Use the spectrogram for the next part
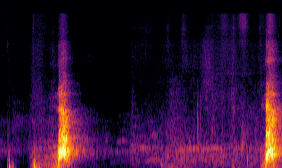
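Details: Labrador Retriever called Coco barking at people who came; two loud single barks four seconds apart, with a faint steady hum and light clicks between them.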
